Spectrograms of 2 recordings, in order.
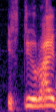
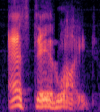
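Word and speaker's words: asteroid: اسٹیرائڈ مت کہہ دیجیے, ایسٹیروائڈ.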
